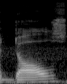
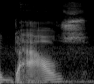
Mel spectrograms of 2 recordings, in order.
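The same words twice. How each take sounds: First: Said in the usual way. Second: "dows" with the l dropped into an ow sound, slowly; northern Ohio "dows". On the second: Shown as a demonstration. Showing how northern Ohioans say dolls, a slow "dows". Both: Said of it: "they do have a nasal sound".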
